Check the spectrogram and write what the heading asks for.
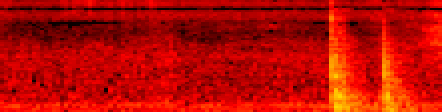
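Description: A round glass Midnight Fantasy perfume bottle is set down on a table top, giving two knocks in quick succession near the end, the first the louder.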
